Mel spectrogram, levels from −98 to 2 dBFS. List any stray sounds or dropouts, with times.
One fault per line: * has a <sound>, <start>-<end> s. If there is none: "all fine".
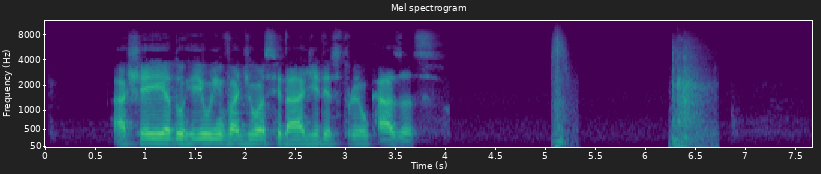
* has a whoosh, 5.1-5.3 s
* has a thud, 6.2-6.7 s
